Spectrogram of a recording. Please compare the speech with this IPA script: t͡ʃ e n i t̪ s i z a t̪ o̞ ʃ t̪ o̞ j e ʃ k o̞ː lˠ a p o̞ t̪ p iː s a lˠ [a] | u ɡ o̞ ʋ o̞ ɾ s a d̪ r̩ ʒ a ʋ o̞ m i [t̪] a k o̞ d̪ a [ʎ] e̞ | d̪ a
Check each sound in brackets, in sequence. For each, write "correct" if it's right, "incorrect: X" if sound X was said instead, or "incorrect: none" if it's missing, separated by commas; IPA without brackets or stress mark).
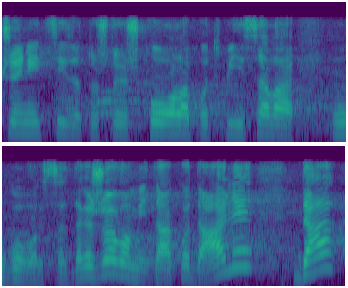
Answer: correct, correct, correct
